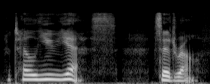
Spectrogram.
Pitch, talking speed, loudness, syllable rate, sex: 210 Hz, 170 wpm, -16 LUFS, 4.1 syllables/s, female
